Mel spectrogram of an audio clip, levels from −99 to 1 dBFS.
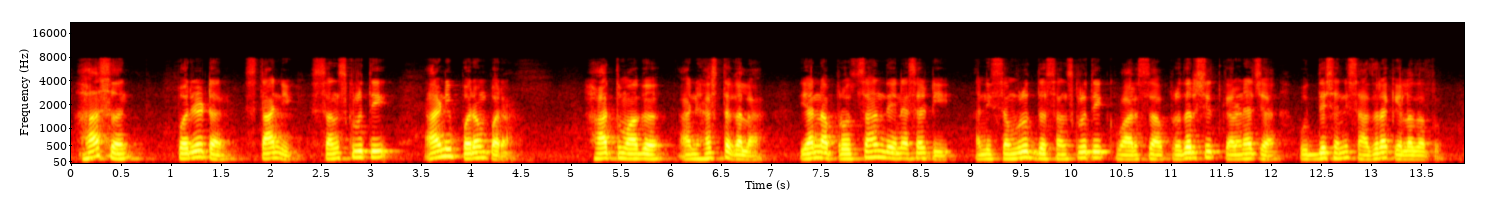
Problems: background sounds at intervals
